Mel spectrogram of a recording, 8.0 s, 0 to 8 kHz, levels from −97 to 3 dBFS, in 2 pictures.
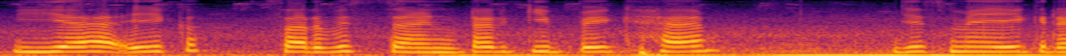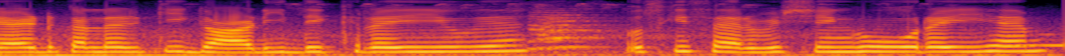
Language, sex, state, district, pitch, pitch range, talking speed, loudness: Hindi, female, Bihar, Bhagalpur, 255 Hz, 245-265 Hz, 165 wpm, -14 LUFS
